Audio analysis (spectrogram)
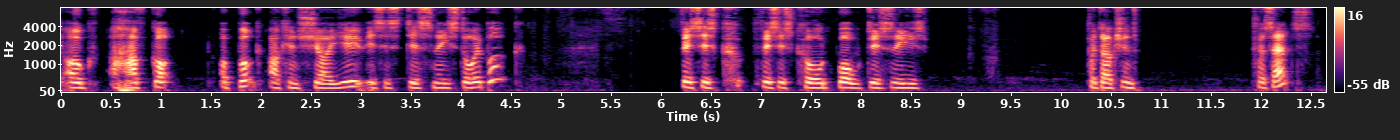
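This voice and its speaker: A storybook reader and video host with a halting, careful delivery and stumbles, reading aloud in a husky voice. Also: medium pitch, a bit bright, no echo. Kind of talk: read-aloud storybook narration.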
